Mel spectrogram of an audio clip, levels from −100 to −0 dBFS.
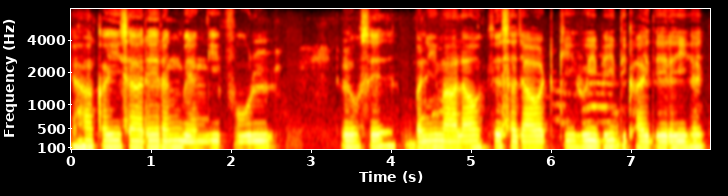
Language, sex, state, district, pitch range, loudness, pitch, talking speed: Hindi, male, Uttar Pradesh, Lucknow, 115-125 Hz, -15 LUFS, 120 Hz, 135 wpm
